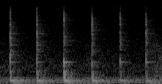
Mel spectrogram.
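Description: A pau ferro tonewood board, stiff and dense, is tapped six times with the flesh of a finger. Each tap gives a very short, dry note with a low pitch around 170 Hz that dies away almost at once because the wood is so stiff.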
